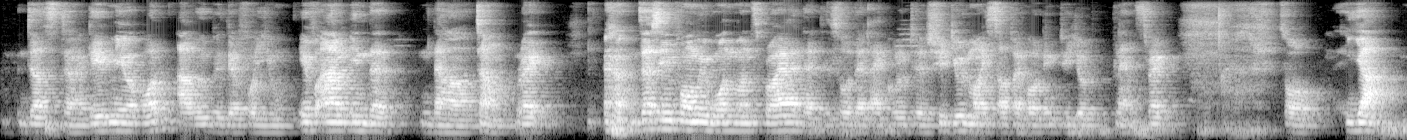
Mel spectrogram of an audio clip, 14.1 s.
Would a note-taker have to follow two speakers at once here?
No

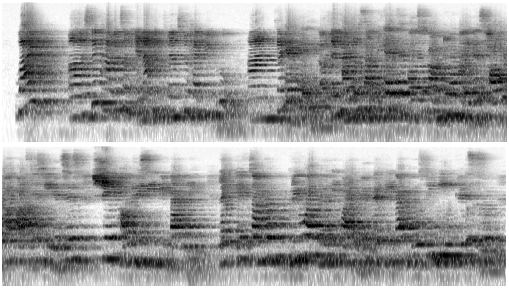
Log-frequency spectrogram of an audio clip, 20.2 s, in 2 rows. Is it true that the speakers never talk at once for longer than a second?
No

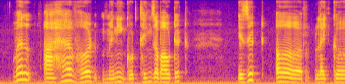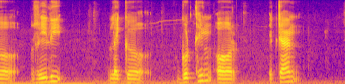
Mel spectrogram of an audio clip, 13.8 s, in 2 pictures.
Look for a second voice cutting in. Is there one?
No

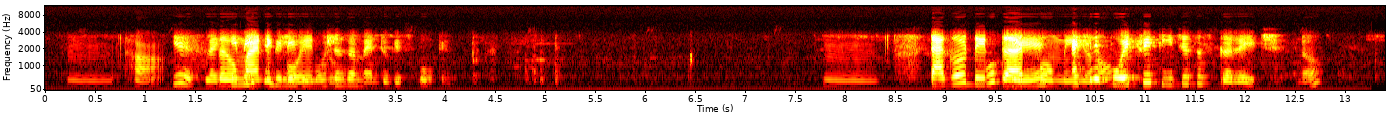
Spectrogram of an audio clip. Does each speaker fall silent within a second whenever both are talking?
No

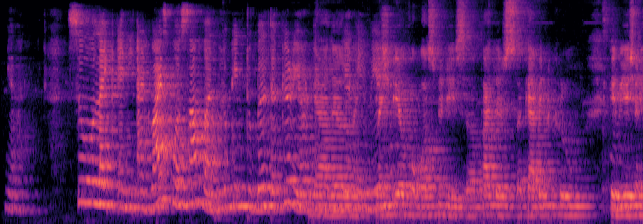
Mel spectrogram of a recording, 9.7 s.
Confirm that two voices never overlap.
No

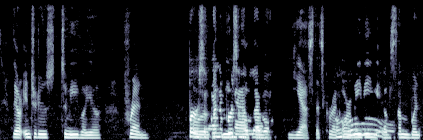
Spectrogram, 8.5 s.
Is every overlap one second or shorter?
No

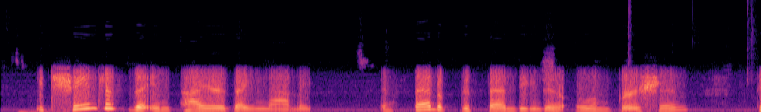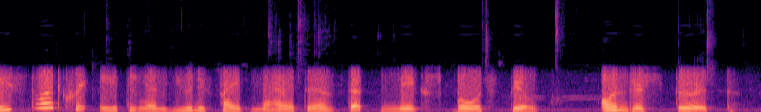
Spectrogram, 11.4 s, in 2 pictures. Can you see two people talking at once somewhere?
No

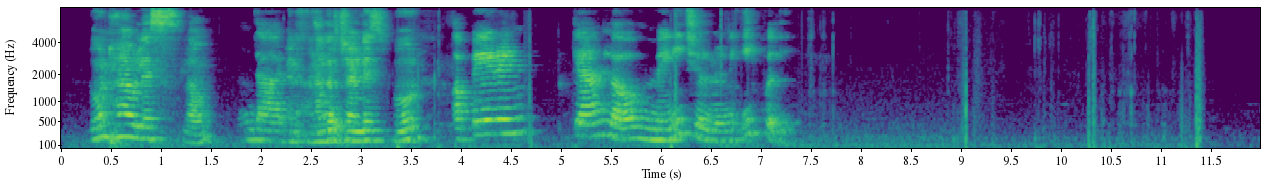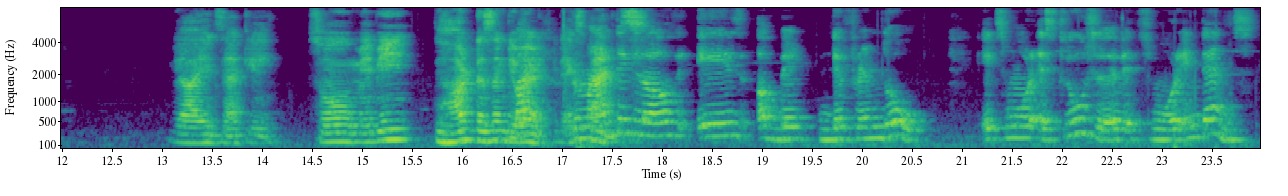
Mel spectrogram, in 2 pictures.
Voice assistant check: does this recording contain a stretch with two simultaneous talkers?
Yes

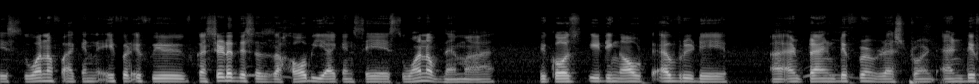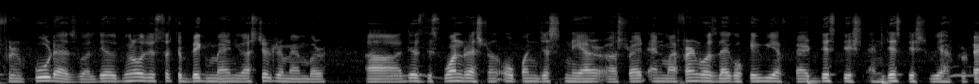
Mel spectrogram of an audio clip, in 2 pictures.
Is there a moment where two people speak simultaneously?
No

